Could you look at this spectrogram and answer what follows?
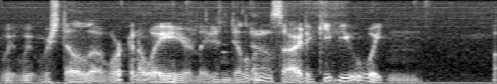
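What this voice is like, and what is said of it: Usual voice. Nothing is said of it.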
